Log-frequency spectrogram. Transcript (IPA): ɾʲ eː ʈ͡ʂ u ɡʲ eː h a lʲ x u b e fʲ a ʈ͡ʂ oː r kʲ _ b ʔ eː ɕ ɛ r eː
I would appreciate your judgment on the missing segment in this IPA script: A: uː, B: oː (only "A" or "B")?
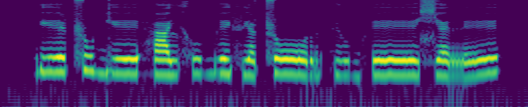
A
